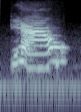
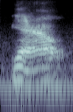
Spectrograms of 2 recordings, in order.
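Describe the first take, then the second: First: High playful cat meow; high teasing cat meow. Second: Said in the usual way. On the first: Pretend. Imitating the cat.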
